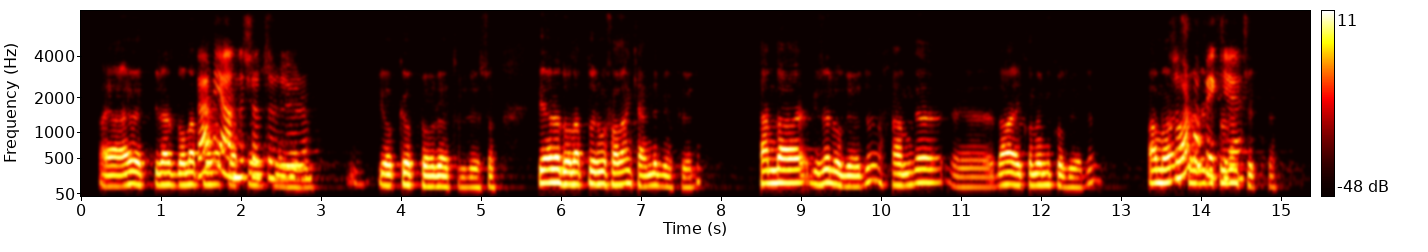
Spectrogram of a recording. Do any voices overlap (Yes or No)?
Yes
